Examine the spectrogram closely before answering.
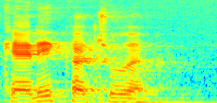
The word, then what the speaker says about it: caricature: इस वर्ड का सही प्रोनाउंसिएशन होता है caricature।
